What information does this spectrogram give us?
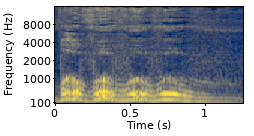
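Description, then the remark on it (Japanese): A mother's single voice, attempting a dog's bark, comes out like a motorbike engine, rising and falling in three quick revving pulses before trailing off into a lower, steady drone. “ウォそれバイクだよワンワンワンワンだって犬の鳴き声難しくない”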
